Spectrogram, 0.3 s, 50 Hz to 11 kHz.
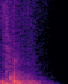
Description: step2.wav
